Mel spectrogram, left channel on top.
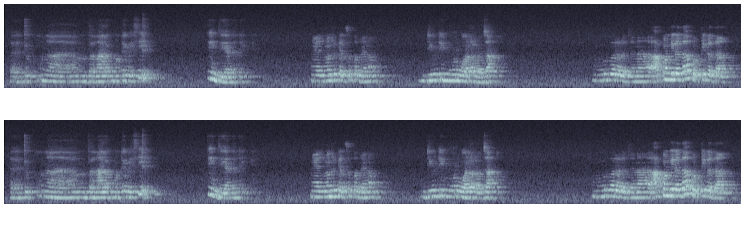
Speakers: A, on the left; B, on the right.
A: ಇದು ಒಂದು್ ನಾಲ್ಕ್ ಮೊಟ್ಟೆ ಬೇಯಿಸಿ ತಿಂದ್ರಿ ಅದನ್ನೇ
B: ಯಜ್ಮಾನ್ರಿ ಕೆಲ್ಸಕ್ ಹೋದ್ರೇನ
A: ಡ್ಯೂಟಿ ಮೂರು ವಾರ ರಜಾ
B: ಮೂರ್ವರರ ಜನ ಹಾಕೊಂಡಿರದ ಕೊಟ್ಟಿರದ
